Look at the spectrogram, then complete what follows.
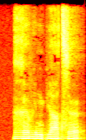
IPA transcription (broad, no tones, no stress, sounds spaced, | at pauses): ɣ ə v i m pʲ aː d z œ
